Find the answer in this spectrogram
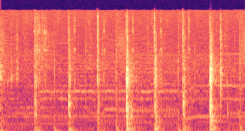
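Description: A red plastic digging tool scraping and chipping hard at a wetted plaster block in a plastic bowl, in short repeated strikes at about four a second.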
